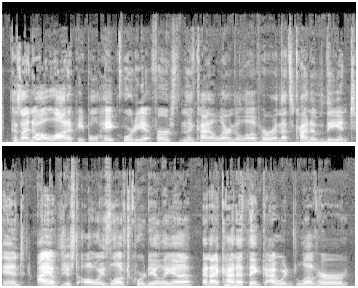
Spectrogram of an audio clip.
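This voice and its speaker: A woman with a mid-range voice co-hosts a fan podcast. She talks casually and slangily, with a giggly streak to her commentary. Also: mid-range voice. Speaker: podcast co-host.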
